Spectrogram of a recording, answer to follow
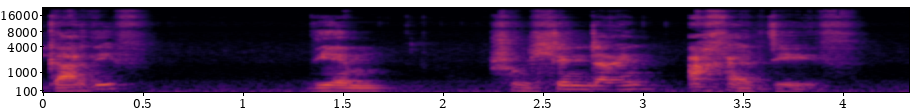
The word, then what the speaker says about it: Chaerdydd: I per dir, per exemple, entre Londres i Cardiff, diem rhwng Llundain a Chaerdydd, amb CH, que es pronuncia com la J en castellà.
